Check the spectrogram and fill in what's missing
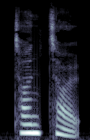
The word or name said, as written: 전철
